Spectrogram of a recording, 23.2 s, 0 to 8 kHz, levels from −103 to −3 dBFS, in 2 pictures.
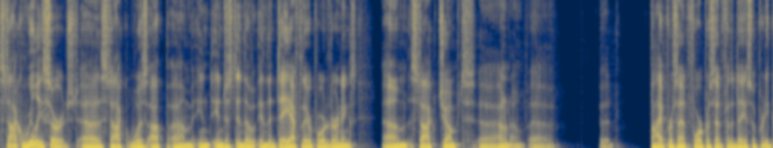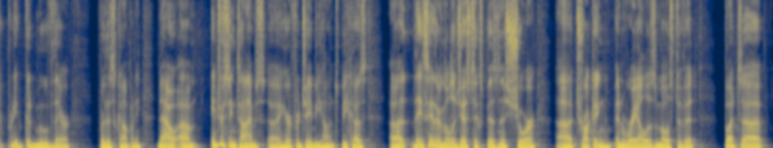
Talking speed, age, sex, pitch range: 185 wpm, 50-69, male, 105-135 Hz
